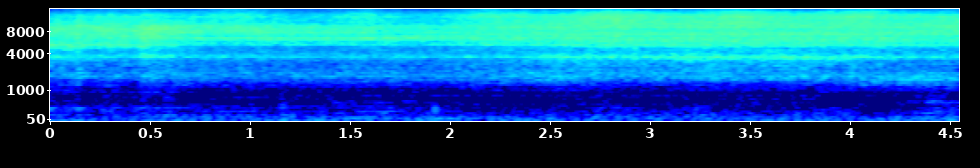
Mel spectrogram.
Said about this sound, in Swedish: Är det min, Björns, eller Johans C-vitaminbrus, eller bägges?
